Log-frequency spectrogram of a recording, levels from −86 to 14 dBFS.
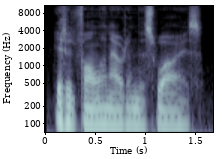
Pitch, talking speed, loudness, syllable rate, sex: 85 Hz, 250 wpm, -16 LUFS, 5.6 syllables/s, male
